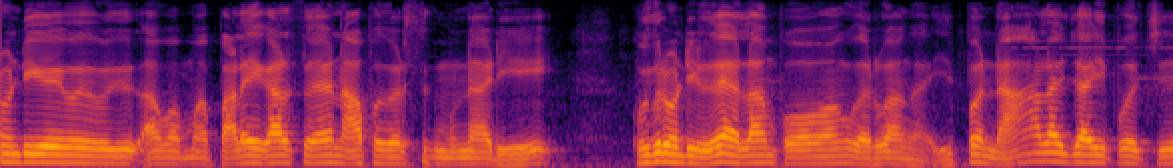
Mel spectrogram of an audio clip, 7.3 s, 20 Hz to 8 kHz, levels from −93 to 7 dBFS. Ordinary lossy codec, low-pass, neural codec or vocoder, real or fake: none; none; none; real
